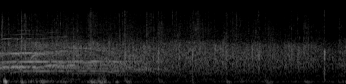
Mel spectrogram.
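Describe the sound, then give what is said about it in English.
Steady applause from an audience welcoming a singer fills the whole stretch, a dense wash of clapping that starts loud and eases off slightly toward the end, with a faint tonal ring near the start. “She's the only one who needs a clap. You don't need to clap for the rest of us.”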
